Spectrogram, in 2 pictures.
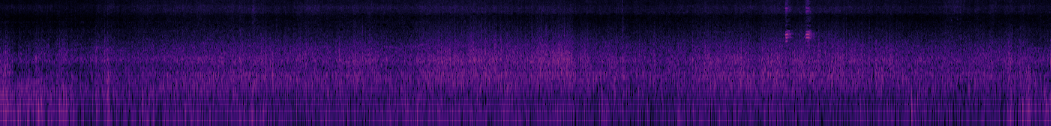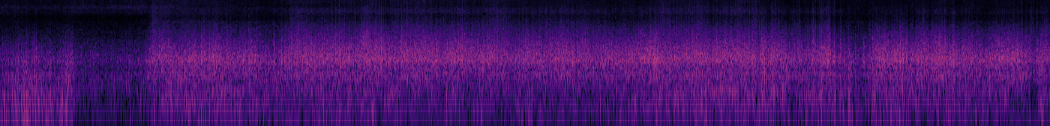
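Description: Wind rushing over the microphone on a moving motorbike, with road and engine noise underneath. The rush turns louder a little past halfway. Just after ten seconds there is a brief high double chirp.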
